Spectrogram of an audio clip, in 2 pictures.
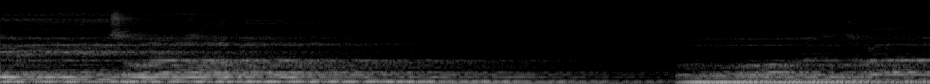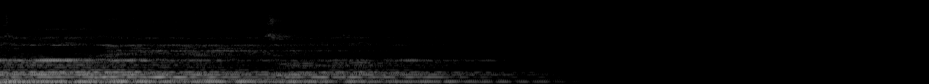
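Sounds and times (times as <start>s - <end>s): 
chanting: 0.0s - 6.0s, 6.7s - 14.4s.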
